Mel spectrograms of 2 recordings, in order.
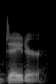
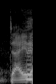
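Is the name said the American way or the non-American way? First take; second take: American; non-American. First: The name is said with an American pronunciation. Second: The name is said with a non-American pronunciation. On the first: This is how the man himself says his name. "he pronounces it Joe Dater. ... he's American" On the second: This is how the speakers themselves would say it. "so we'd say Data"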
